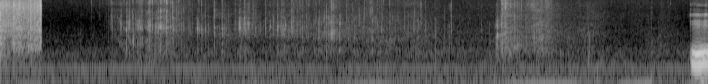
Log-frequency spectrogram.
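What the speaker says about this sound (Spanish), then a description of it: "Vamos a quitar los papeles." Parchment paper is peeled off an upturned sponge cake, with soft crinkling and rustling through the middle and a couple of louder crackling bursts at the start and near the end, close and quiet.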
